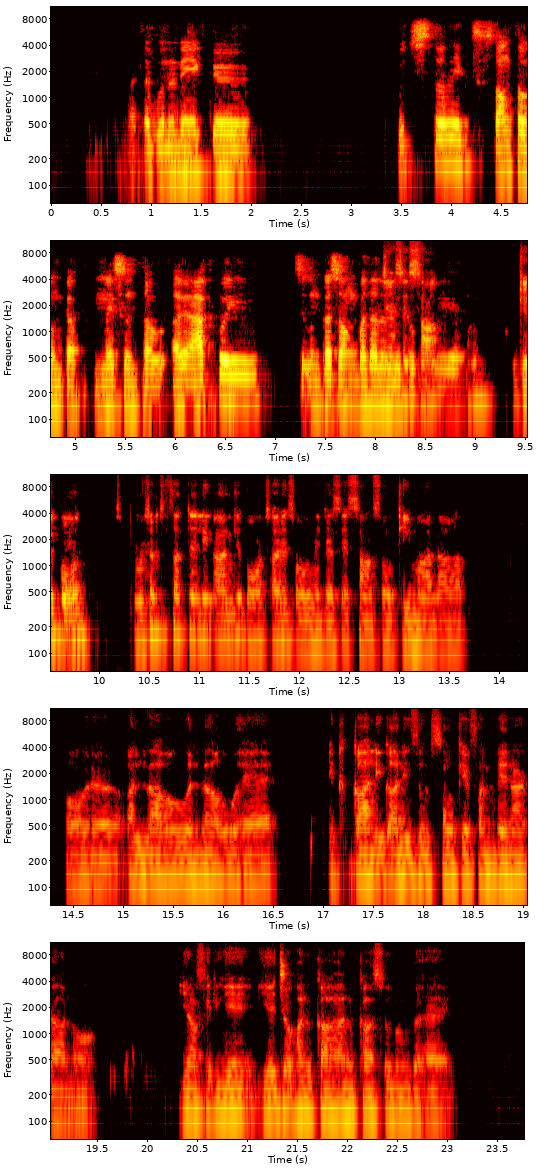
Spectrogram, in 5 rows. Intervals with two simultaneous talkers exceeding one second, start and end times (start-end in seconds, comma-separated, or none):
8.1-9.8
